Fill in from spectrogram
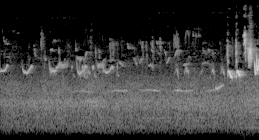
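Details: Common nightingale singing: soft, varied whistled and slurred phrases at moderate pitch, ending in a sudden loud burst of sharp, high notes.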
